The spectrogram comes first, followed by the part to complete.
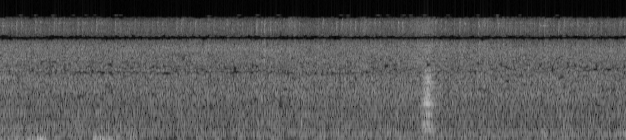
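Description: Steady rumbling background noise with two low thumps in the first second as the attachment's steel plates are handled, and a short squeak about four seconds in.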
